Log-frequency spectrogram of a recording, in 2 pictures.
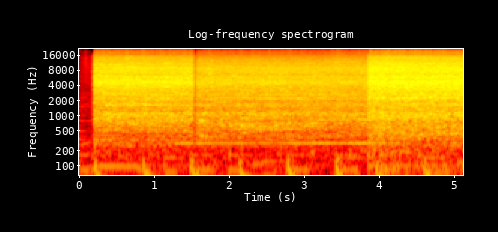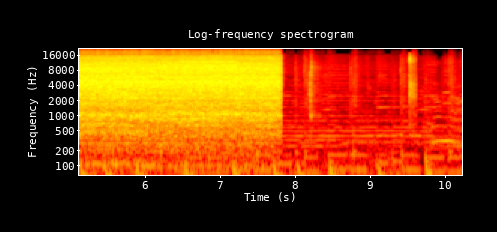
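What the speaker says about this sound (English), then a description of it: "I'm gonna dry it out to dry him, and I'm not gonna put the heat too high" Hair dryer blowing steadily and loudly while drying a puppy after a bath, its pitch shifting once or twice before it cuts off abruptly near the end, leaving faint rustling and handling noise.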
